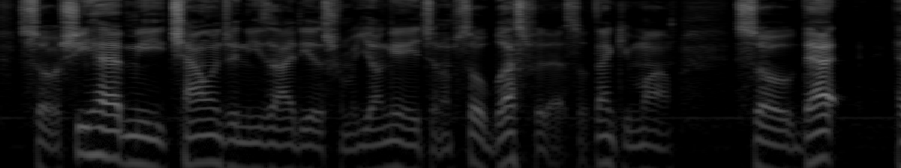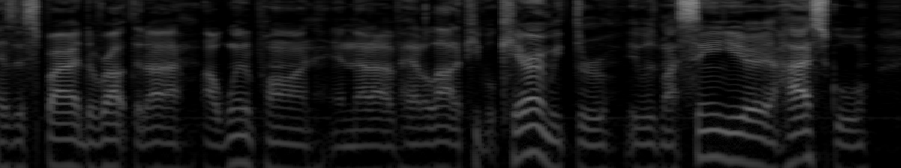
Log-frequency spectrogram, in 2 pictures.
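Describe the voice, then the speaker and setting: In a very clean recording with a silent background, a man with an American accent has an ordinary speaking voice, a fairly low pitch, ordinary pitch variation, a fairly quick pace and big swings in loudness. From Maryland, Washington DC area. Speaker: graduate student. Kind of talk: radio interview. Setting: radio studio.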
